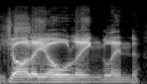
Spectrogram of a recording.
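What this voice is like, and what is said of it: Loud put-on Cockney accent. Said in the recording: “Ooh, getting a little loud over there. Your little Cockney accent over there.”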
